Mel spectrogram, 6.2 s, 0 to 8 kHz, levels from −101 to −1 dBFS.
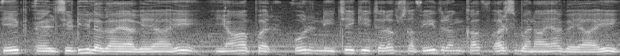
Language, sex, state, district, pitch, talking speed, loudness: Hindi, male, Rajasthan, Jaipur, 150 Hz, 175 wpm, -14 LUFS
